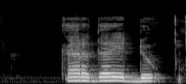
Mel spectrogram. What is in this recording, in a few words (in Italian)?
"cardarellu", Calabrese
